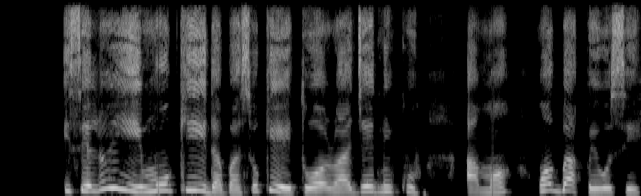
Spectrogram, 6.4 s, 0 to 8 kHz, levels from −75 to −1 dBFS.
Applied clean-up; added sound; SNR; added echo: neural mask model Resemble Enhance denoiser.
